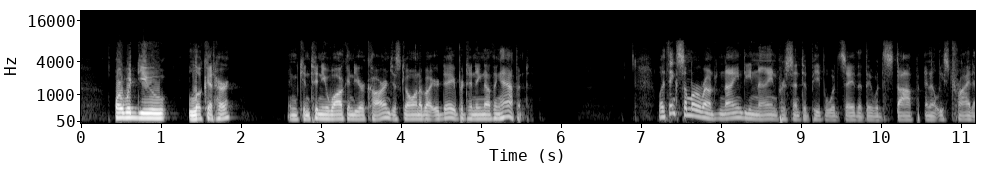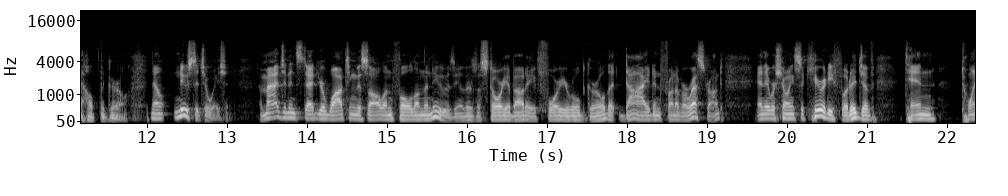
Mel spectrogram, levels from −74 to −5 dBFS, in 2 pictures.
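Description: Microphone overload appears from 0.43 to 0.98 s and again from 1.37 to 1.44 s, just before "at her". The speech peaks land about 4 dB and then about 5 dB past the converter's limit, most likely because the input level was set too high. The converter flattens their tops, around 7% of samples in the first stretch and about 15% in the second, giving the loudest syllables a harsh, crackling edge.

Microphone volume stepped down at 1.44 s, right before "at her": voice and background drop together by about 8 dB in one abrupt step. This was likely the call software reacting to the clipped peak just before it by cutting the device's input gain. The level then stays lower, heard through a call path whose top end stops near 8 kHz, which fits Opus at 32 kbps.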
